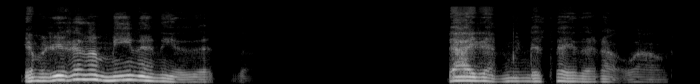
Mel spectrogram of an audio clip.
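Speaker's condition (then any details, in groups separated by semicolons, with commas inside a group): Brain injury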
